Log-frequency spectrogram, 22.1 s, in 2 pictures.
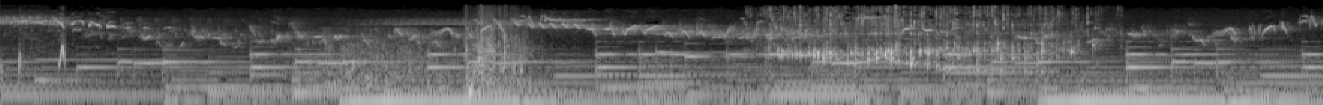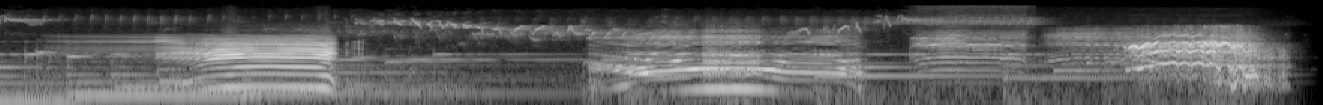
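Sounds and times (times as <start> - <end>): background music: 0.0 - 21.7
cow mooing: 11.5 - 14.0, 15.9 - 21.7.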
